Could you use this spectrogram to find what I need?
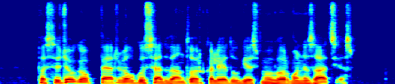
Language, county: Lithuanian, Marijampolė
